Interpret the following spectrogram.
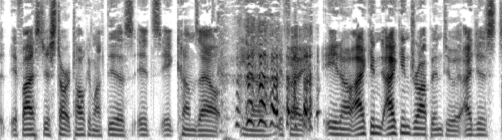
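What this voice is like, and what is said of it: Deliberately stronger regional accent. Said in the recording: “I don't really have a strong accent, if you notice that. It's pretty innocuous, but I can drop into it.”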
